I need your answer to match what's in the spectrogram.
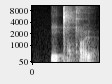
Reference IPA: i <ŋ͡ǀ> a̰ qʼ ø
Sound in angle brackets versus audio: incorrect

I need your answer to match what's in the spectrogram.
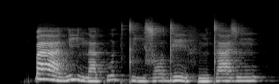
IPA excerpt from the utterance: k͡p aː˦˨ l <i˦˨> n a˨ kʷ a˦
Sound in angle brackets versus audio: correct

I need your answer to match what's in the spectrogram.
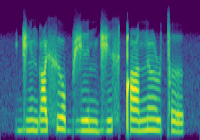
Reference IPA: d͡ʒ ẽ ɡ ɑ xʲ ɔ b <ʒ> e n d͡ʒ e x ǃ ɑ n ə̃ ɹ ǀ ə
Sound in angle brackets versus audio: correct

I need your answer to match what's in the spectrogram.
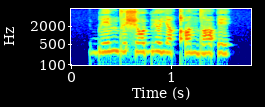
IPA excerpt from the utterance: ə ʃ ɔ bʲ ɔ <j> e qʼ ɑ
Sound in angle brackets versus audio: correct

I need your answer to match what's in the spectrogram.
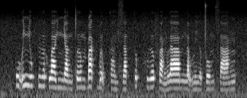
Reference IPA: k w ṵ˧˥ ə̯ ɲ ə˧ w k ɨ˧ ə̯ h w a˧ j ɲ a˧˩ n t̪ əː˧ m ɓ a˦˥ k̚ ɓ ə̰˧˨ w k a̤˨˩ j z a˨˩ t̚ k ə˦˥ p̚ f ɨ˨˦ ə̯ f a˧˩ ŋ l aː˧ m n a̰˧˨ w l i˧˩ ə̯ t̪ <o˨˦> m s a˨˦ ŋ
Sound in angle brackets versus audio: correct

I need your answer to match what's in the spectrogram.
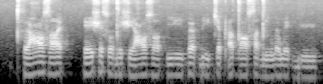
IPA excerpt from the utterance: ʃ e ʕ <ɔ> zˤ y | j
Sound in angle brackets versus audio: incorrect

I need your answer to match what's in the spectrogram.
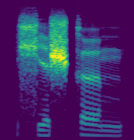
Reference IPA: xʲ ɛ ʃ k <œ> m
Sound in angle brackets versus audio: correct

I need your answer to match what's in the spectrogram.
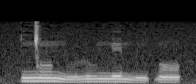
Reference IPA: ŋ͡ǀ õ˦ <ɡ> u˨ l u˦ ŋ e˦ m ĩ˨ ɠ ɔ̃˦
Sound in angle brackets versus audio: incorrect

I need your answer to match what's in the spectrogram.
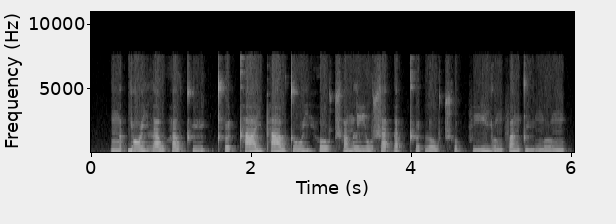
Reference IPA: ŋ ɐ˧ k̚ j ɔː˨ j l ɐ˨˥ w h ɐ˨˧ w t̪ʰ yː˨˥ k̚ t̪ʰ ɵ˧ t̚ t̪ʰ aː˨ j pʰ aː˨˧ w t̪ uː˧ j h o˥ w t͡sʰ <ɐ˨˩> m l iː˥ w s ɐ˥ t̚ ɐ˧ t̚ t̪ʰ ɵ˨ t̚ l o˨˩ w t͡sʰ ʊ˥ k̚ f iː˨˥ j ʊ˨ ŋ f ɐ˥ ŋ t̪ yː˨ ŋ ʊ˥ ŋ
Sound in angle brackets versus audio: incorrect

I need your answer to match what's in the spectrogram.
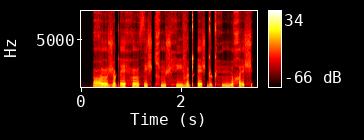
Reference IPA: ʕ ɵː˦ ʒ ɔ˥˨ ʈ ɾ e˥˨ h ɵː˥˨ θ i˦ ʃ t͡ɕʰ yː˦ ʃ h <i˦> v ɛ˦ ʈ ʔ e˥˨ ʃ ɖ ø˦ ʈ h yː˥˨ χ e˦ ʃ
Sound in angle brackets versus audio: incorrect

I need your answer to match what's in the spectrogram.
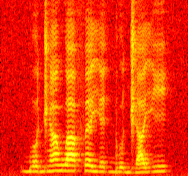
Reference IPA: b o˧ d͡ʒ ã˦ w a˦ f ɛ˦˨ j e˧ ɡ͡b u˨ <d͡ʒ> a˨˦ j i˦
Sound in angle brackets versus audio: correct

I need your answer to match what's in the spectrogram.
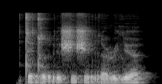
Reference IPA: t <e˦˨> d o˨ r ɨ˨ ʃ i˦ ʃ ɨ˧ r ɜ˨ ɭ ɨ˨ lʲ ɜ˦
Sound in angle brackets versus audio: incorrect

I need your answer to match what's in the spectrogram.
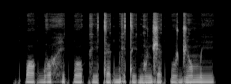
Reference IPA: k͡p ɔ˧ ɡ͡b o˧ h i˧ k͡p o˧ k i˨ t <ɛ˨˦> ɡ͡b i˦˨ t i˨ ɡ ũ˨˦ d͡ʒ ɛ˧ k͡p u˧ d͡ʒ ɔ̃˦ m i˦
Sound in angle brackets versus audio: correct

